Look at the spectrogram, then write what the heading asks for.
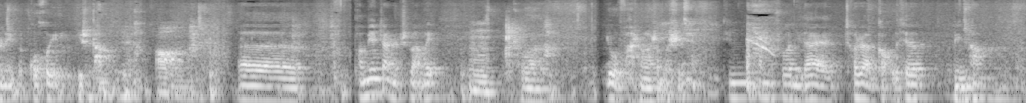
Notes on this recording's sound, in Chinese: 因为这次跑团时录制的设备并不专业，再加上环境和大家散座的位置，音质会比较差，调试之后改善不大。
